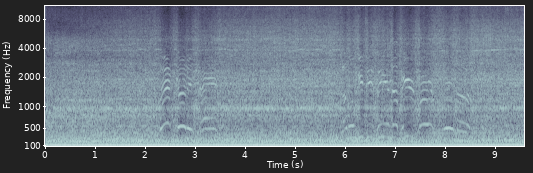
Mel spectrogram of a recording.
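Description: A tractor engine drones steadily up close.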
